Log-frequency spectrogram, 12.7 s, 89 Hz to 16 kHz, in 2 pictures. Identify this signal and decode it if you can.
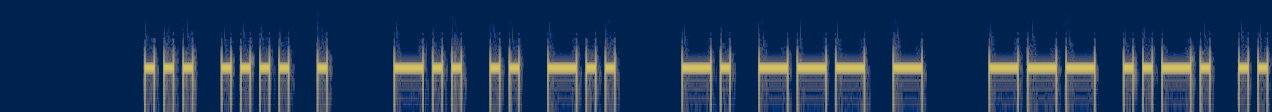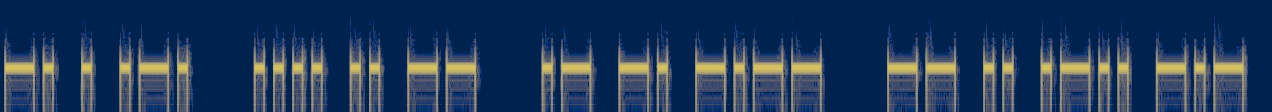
Morse code, heard as a keyed tone, about 25 wpm, 700 Hz. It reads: SHE DID NOT OFFER HIM ANY MILK
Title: Sentences from Top 1500 Words 25wpm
